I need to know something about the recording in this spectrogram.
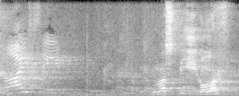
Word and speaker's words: Igor: You must be Igor. No, it's pronounced Igor. But they told me it was Igor.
